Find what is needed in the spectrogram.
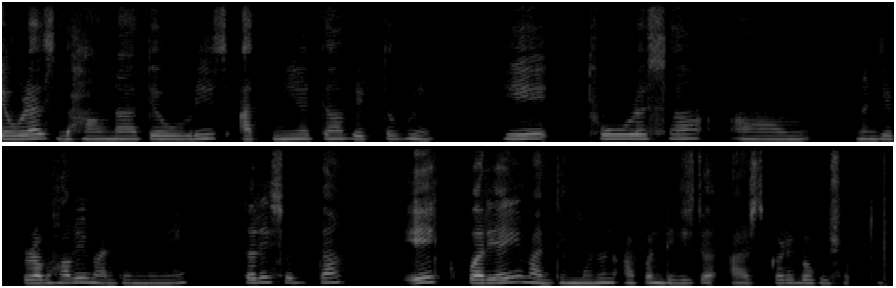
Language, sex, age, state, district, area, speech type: Marathi, female, 18-30, Maharashtra, Amravati, rural, spontaneous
